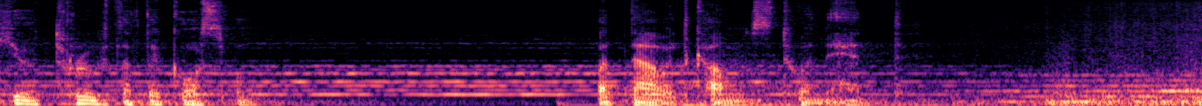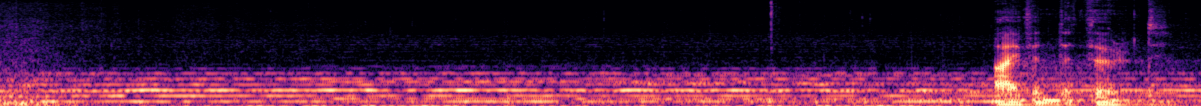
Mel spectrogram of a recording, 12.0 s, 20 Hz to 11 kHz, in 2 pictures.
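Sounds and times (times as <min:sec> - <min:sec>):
crackling hiss: 0:00.0 - 0:12.0
sustained chord background music: 0:00.0 - 0:12.0.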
